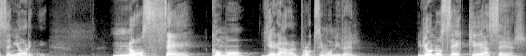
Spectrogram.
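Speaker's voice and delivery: loud pleading prayer. Retold or imitated. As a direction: beg the Lord out loud, drawn out. Retold desperate prayer to God.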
